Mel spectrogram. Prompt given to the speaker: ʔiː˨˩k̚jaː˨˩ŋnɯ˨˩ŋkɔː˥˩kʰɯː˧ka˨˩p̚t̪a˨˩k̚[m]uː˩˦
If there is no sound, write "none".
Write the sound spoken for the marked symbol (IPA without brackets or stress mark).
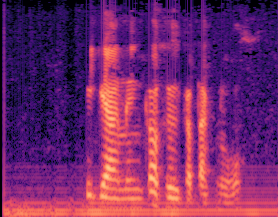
n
